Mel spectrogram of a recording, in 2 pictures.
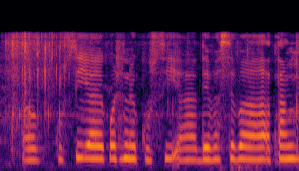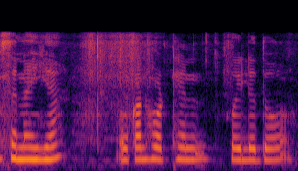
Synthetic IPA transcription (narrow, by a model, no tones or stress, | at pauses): kusiajɛkɔʈʰanɛkusiʔad̪ɛbasɛbaːt̪aŋsanaja | ɔ̰̃wkanɦɔɾʈʰːɛnkɔjlɛd̪ɔ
